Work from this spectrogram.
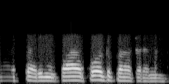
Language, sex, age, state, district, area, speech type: Tamil, female, 60+, Tamil Nadu, Virudhunagar, rural, conversation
